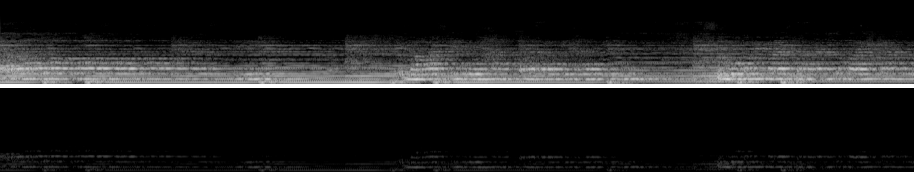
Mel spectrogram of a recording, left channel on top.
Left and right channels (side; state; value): right; quieter; 39.6 dB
